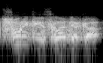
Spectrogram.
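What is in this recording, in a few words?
Serbian damaged water mood high; speech; War Thunder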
